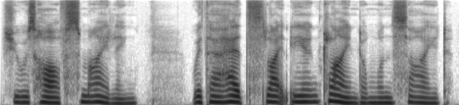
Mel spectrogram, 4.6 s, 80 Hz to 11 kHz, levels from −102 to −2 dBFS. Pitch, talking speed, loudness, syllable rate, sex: 170 Hz, 155 wpm, -19 LUFS, 4.3 syllables/s, female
